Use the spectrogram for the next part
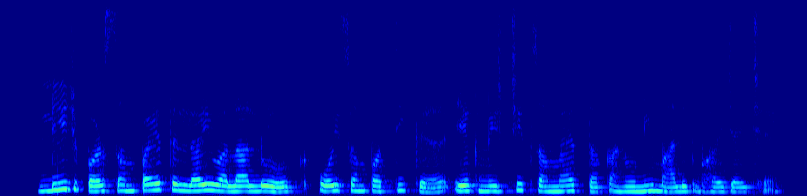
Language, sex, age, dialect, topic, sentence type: Maithili, female, 36-40, Bajjika, banking, statement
